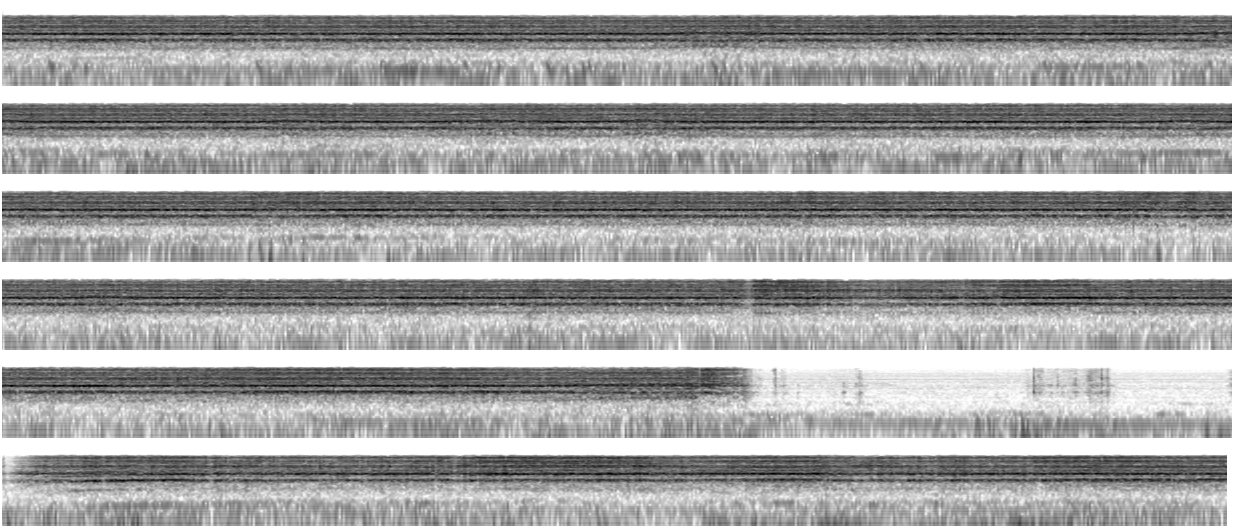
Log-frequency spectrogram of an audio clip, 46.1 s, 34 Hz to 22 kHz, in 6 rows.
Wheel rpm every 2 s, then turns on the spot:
160, 160, 160, 160, 160, 160, 160, 160, 160, 160, 160, 160, 160, 160, 160, 160, 160, 110, 20, 90, 160, 160, 160.
none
